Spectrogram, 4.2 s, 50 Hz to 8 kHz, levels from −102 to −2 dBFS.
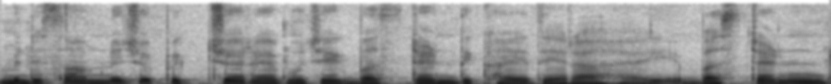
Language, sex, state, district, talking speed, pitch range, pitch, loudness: Hindi, female, Goa, North and South Goa, 245 wpm, 205-240 Hz, 230 Hz, -15 LUFS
